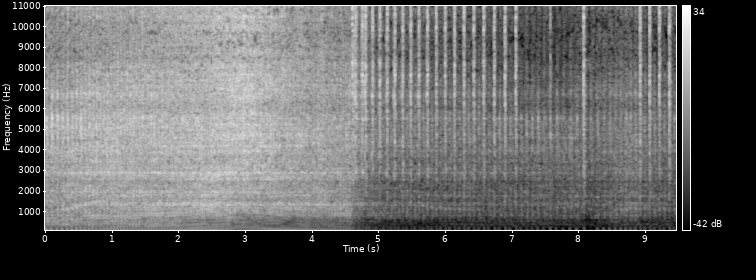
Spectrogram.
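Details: 2000 Royal Enfield 500cc Bullet, warm after 8-10 minutes of riding: at low revs a misfire-like, tinny noise, sharp irregular pops between beats as it revs and drops to a slow idle; cause unknown.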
